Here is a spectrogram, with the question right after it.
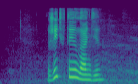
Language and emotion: Russian, neutral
